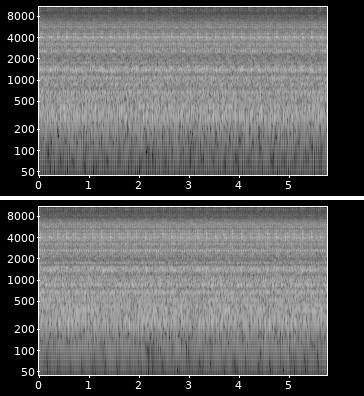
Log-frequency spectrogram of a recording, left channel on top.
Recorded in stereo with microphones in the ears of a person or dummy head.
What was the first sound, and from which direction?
An engine running, 10° right (ahead or behind).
